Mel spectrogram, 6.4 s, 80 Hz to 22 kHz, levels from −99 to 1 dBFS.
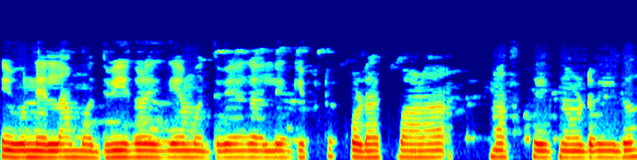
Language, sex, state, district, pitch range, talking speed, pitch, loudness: Kannada, female, Karnataka, Belgaum, 160-165 Hz, 95 wpm, 160 Hz, -15 LUFS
